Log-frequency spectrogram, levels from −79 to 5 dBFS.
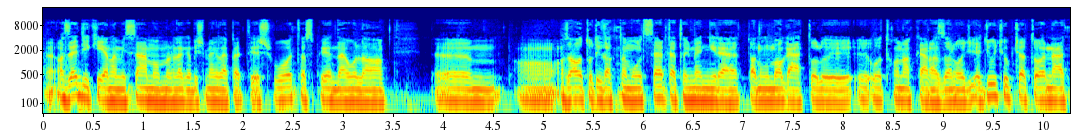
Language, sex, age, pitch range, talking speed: Hungarian, male, 30-49, 110-120 Hz, 175 wpm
